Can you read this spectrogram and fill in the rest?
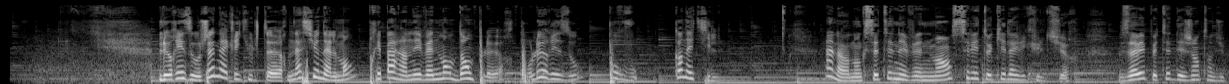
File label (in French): podcast; Toqués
